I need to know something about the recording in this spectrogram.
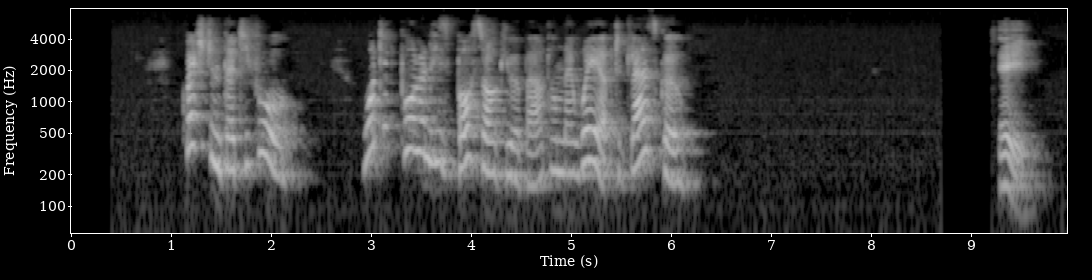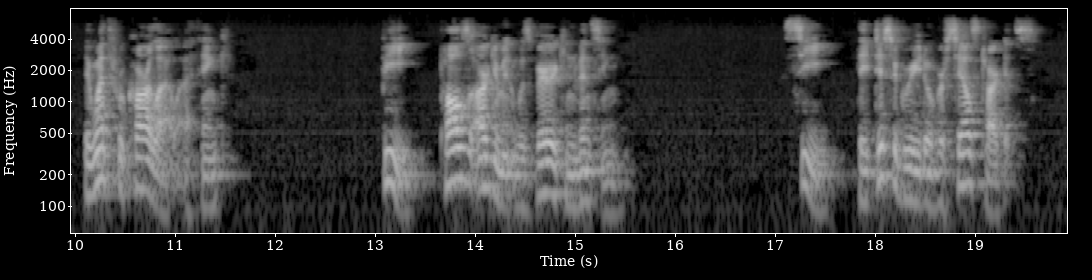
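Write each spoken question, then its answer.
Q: What did Paul and his boss argue about on their way up to Glasgow?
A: C: They disagreed over sales targets.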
